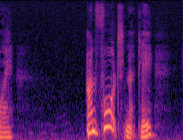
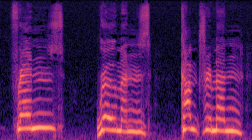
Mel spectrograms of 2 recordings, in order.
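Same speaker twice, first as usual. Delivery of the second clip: high, grand declaiming schoolboy; hammed-up speech from a water butt; mock oration; 8 semitones higher, much slower than usual.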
